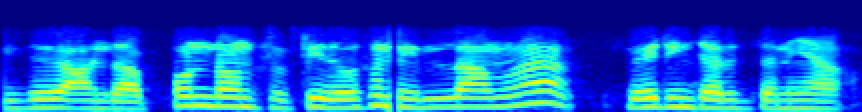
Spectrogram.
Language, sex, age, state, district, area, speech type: Tamil, male, 30-45, Tamil Nadu, Ariyalur, rural, conversation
